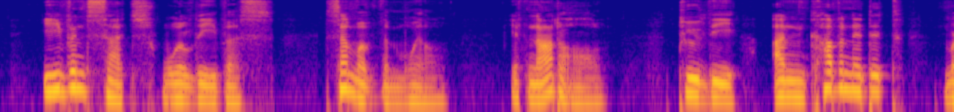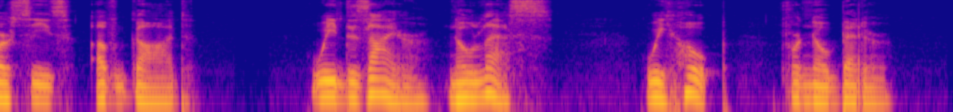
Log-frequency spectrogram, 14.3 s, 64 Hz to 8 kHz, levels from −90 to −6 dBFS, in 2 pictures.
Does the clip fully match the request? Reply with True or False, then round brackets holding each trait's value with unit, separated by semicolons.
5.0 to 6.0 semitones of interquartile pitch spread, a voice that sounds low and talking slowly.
False (4.0 semitones; 110 Hz; 115 wpm)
